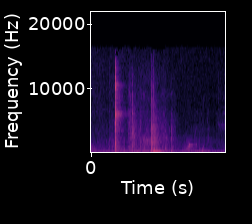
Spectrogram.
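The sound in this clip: A safe being opened: a sharp click, then a heavier metallic thunk and a smaller knock, all fairly faint and spaced apart.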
